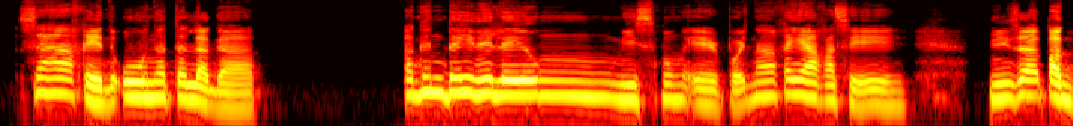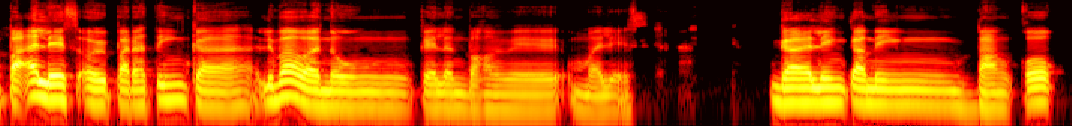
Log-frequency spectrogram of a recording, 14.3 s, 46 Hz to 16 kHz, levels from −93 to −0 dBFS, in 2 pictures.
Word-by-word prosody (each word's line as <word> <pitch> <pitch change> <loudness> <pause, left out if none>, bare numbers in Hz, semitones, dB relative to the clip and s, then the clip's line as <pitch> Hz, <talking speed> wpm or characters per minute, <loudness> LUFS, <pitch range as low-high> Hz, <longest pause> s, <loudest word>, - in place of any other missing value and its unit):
Sa'kin 200 -11 0
una 180 -1 +3
talaga, 130 -10 -1 1.0
pagandahin 220 +1 +2
nila 195 -1 +7
yung 195 0 0 0.5
mismong 160 +1 -5
airport. 125 +2 -5
Nakakahiya 190 +1 0
kasi. 145 -5 -4 0.9
Minsan 185 +4 +1
'pag 160 -5 +4
paalis 165 -4 +6
or 130 -2 0
parating 130 +6 -3
ka, 120 -3 -4
halimbawa, 150 -4 +3
nung 115 -2 -5
kailan 110 -1 -5
ba 105 - -8
kami 100 0 -8
umalis? 95 -1 -11 0.8
Galing 140 -1 +3
kaming 130 -2 +1 0.4
Bangkok. 120 +6 -2
140 Hz, 105 wpm, -22 LUFS, 120-180 Hz, 1.0 s, nila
